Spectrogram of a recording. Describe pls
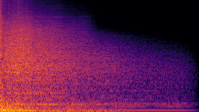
Instrument samples > Percussion
📀 A mediocre seminice cymbal resulted from low-pitching and merging old crashes and one gong files of mine. Search my crash and gong folder.
metal, bang, china, multicrash, polycrash, Zultan, Istanbul, metallic, clash, orchestral, Paiste, sinocrash, cymbal, smash, spock, crunch, low-pitched, Meinl, clang, Stagg, sinocymbal, Soultone, crack, cymbals, Sabian, crash, Zildjian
